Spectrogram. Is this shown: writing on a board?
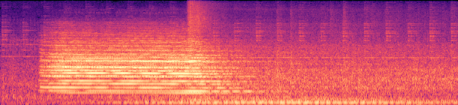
no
